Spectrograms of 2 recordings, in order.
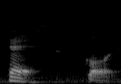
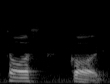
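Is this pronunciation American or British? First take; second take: American; British. First: It is said in an American accent. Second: It is said in a British accent. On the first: "United States of America, they will say task card" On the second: "English people will say task card"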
